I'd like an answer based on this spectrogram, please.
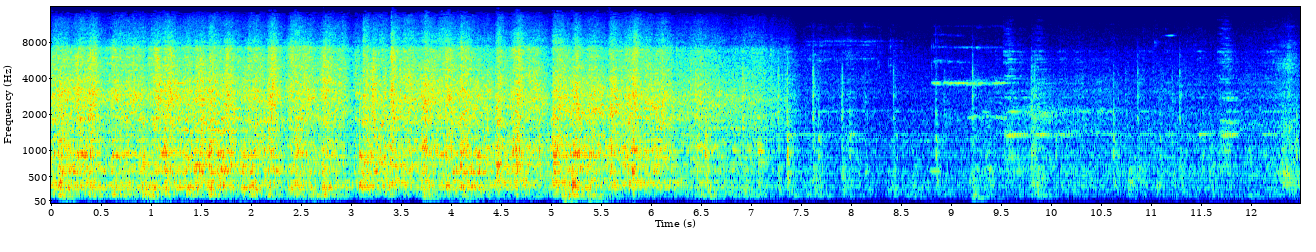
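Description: Loud, dense rattling and hissing clatter of stage noise that cuts off suddenly about seven and a half seconds in, leaving quieter scattered clinks and short high ringing tones.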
